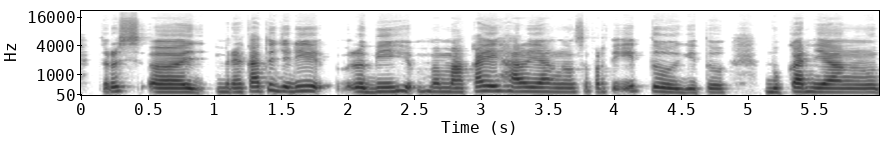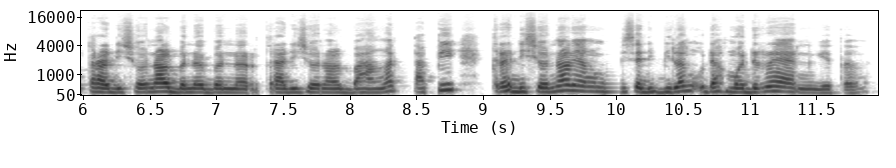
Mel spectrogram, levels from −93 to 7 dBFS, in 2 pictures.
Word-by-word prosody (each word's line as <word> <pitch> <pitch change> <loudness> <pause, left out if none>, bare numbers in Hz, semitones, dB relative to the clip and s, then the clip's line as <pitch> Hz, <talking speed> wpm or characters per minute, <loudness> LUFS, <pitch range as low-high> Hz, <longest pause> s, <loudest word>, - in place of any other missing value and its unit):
Terus, 215 +1 -2
eee, 180 -2 +4
mereka 190 +3 +1
tuh 255 0 -3
jadi 225 - +3 0.2
lebih 200 +3 +1
memakai 200 +2 +2
hal 205 -1 +3
yang 200 -2 0
seperti 190 0 -6
itu, 210 -5 +2
gitu. 170 0 -3 0.2
Bukan 190 +1 +2
yang 175 -1 +2
tradisional 180 +2 +2
bener-bener 170 -1 -1
tradisional 170 -1 -2
banget, 170 +7 -4
tapi 180 +11 -3 0.2
tradisional 200 +3 +1
yang 210 -5 -3
bisa 185 0 -2
dibilang 190 +5 0
udah 200 -3 -3
modern, 180 -2 -1
gitu. 150 -1 -8
185 Hz, 130 wpm, -20 LUFS, 175-205 Hz, 0.2 s, eee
